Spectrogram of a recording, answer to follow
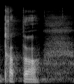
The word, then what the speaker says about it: Qatar: i'll talk about it so i lived in qatar at qatar sorry pronounced qatar for four years and there was something called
